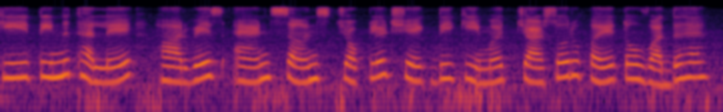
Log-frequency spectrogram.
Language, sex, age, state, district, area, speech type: Punjabi, female, 18-30, Punjab, Mohali, urban, read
